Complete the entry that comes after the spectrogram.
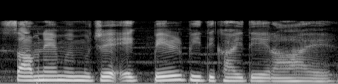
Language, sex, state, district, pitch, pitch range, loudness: Hindi, female, Arunachal Pradesh, Papum Pare, 175 Hz, 155-190 Hz, -14 LUFS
